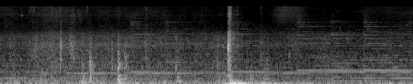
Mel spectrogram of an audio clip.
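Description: A person climbing into a car: small knocks as he settles into the seat, then the car door shutting with a solid thump a little over two seconds in, over soft background music.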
